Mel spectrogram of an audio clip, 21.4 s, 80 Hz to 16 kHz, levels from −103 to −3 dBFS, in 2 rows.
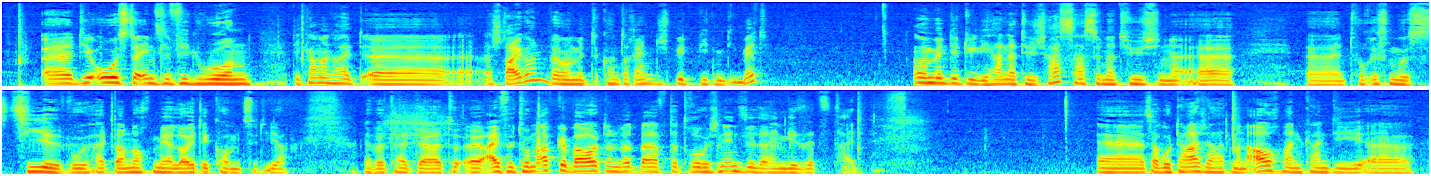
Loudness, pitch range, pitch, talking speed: -25 LUFS, 130-155 Hz, 145 Hz, 175 wpm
